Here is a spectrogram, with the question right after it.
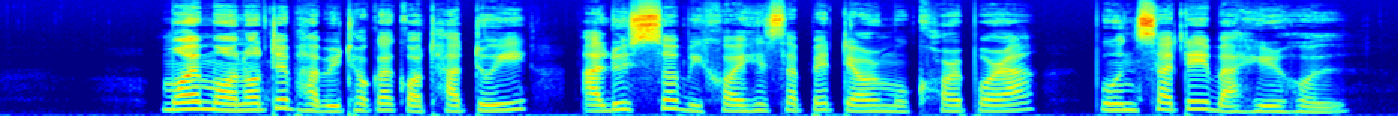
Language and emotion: Assamese, neutral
